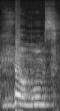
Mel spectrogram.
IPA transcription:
jɛʊ ˈmʊms

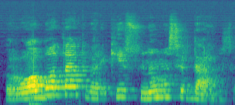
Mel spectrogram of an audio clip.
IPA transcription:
ˈruɔbuɔˌtɑː tʋɐrʲˈkʲiːs ˈnʊˌmʊs ɪr ˈdɐrbʊs

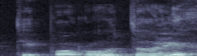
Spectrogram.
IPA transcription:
ˈtʲiːpoː ˈruːtʊlʲɪ

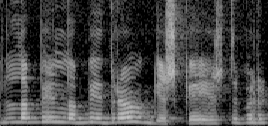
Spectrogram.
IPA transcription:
lˠɐˈbɐɪ lˠɐˈbɐɪ drɐʊˈɡʲɪʃkɐɪ ˈɐʃ dɐˈbɐr

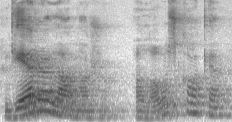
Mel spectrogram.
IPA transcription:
ˈɡʲeːrɐlˠɐ mɐˈʒʊm ɐˈlˠɐʊs ˈkoːkʲoː

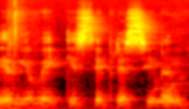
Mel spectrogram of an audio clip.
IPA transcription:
ˈɪrʲɡʲɪ ʋɐɪˈkʲiːsʲtʲeːj pʲrʲɪˈsʲiːmʲɛn

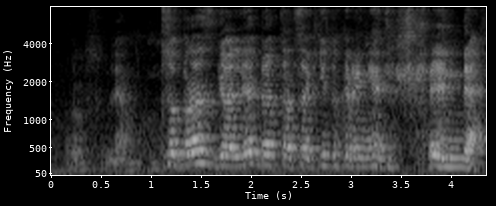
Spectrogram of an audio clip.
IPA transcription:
ˈrʊsuː ˈlʲæŋkuː sʊˈprɐst ɡɐˈlʲɪ bʲɛt ɐtsɐˈkʲiːt ʊkrɐɪˈnʲiɛtʲɪʃkɐɪ nʲɛ

